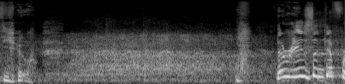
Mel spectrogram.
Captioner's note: audience laughter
